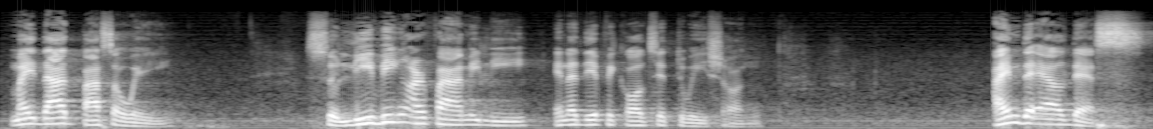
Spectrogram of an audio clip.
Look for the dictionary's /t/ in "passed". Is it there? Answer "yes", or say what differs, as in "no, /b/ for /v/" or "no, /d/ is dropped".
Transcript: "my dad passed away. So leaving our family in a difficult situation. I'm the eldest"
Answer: no, /t/ is dropped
